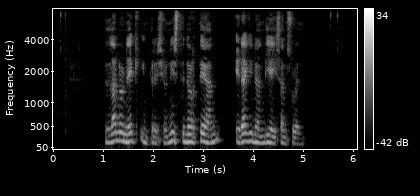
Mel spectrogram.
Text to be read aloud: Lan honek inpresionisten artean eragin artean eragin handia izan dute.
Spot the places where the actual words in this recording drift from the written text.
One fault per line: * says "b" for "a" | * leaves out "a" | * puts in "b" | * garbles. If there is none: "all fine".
* leaves out "artean eragin"
* says "zuen" for "dute"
